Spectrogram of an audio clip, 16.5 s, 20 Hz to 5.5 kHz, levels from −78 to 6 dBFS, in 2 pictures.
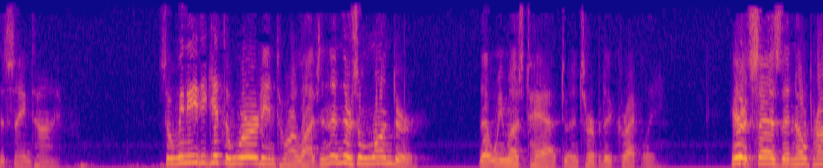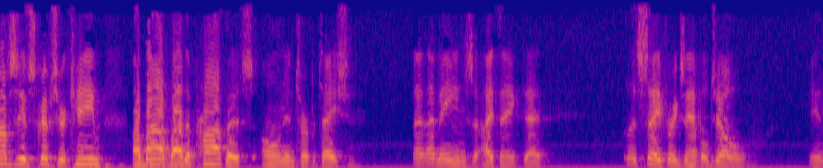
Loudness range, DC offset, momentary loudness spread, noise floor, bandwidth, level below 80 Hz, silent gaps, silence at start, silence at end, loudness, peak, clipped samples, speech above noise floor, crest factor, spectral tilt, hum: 8 LU; 1%; 15 LU; -55 dBFS; 5.4 kHz; -48 dBFS; none; 0 s; 0 s; -22 LUFS; -2 dBFS; under 0.1%; 33 dB; 22 dB; -7.5 dB/octave; none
